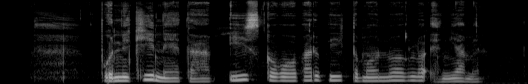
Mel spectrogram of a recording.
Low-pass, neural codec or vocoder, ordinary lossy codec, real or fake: none; none; none; real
